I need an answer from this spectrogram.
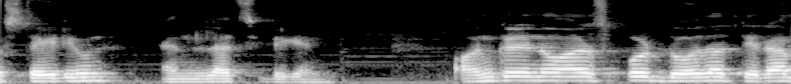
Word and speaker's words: Encre Noire: ऑनके नोवार भी कहते हैं कुछ लोग, ऑनके नोवार भी कह सकते हैं आप। मुझे ऑनके नोवार ज़्यादा सही लगती है इसकी pronunciation, so I will stick with ऑनके नोवार।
